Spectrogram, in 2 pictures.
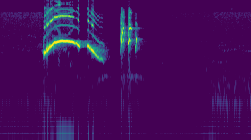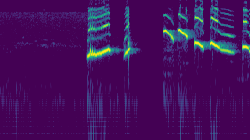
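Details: Orange-headed thrush song used as a singing lure: a loud downslurred whistle and clipped notes, a pause, then a lively run of varied looping whistles and chips.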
